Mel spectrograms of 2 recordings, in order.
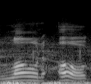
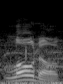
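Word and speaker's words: Lonoke: It's pronounced Lone Oak, but it's Lone Oak, L-O-N-O-K-E. One word, Lone Oak, Arkansas.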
